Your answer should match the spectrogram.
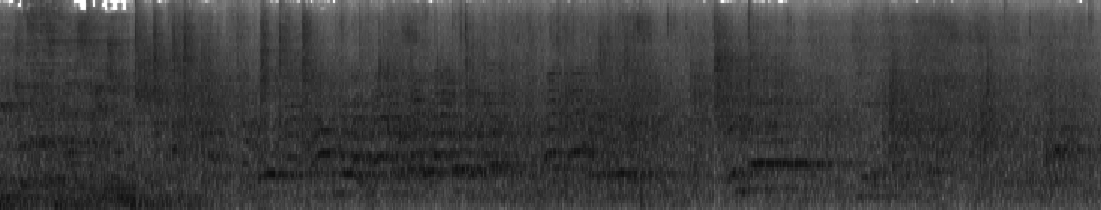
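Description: Indistinct calling and shouting voices carry across an ice hockey rink, mixed with scattered knocks and clacks from sticks, puck and boards during play.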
